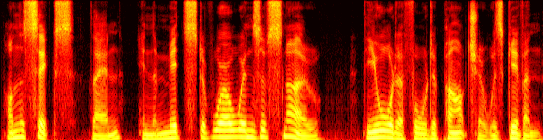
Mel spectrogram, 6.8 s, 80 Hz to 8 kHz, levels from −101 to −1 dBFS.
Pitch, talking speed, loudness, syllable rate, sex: 115 Hz, 150 wpm, -19 LUFS, 4.0 syllables/s, male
